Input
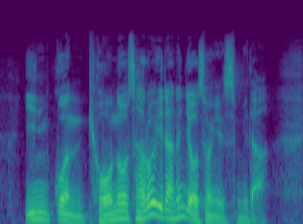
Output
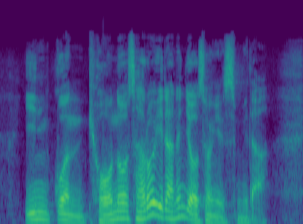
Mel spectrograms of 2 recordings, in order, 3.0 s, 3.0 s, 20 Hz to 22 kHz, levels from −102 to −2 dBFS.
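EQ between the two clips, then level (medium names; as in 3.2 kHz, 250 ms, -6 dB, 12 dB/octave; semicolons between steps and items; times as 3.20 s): treble shelf 4.7 kHz +9.5 dB; 0.0 dB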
